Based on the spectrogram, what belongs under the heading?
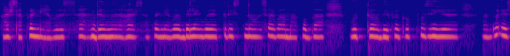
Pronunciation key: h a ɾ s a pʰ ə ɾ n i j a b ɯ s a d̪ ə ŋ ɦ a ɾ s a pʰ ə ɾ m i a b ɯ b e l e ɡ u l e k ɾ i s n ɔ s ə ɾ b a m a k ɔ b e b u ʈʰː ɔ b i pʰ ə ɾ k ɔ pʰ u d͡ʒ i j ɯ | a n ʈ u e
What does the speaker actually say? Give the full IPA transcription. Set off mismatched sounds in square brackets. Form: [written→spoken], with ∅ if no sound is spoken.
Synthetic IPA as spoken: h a ɾ s a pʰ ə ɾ n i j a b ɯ s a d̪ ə ŋ ɦ a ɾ s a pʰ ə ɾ [m→n] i a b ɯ b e l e ɡ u l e k ɾ i s n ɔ s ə ɾ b a m a k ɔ b [e→a] b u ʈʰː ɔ b i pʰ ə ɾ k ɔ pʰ u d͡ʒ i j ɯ | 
